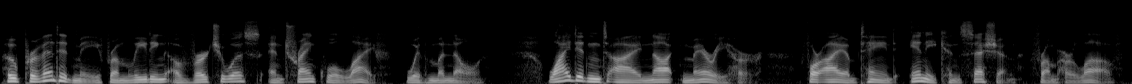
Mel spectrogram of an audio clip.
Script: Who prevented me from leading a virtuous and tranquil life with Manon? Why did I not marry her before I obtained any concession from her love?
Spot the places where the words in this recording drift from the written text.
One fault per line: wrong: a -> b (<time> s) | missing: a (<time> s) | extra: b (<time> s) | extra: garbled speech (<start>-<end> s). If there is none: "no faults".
wrong: did -> didn't (5.7 s)
wrong: before -> for (8.0 s)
